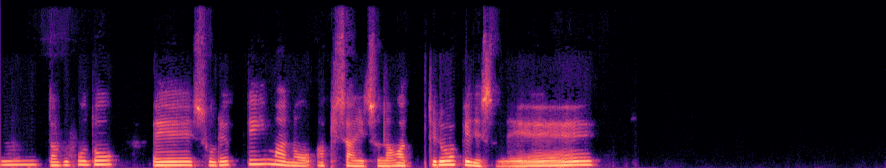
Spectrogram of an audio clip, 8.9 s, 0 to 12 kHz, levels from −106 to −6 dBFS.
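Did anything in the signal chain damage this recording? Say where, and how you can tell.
No, nothing in this speech recording points to damage at any stage of the signal chain. There is no moment where the sound shifts in a way that would mark a problem introduced along the way.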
